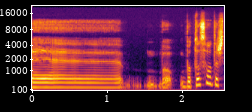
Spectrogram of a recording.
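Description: The speaker here is a woman. Her voice shows ordinary pitch variation. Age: 30s. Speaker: podcast co-host. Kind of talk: casual chat. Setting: remote recording from her workplace.

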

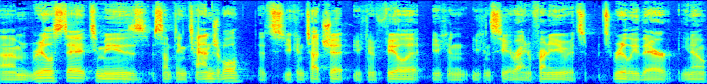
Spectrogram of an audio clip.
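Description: Fairly quick, nearly pause-free male speech in a Californian accent, very deep and low, with vocal fry and fairly even intonation. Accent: Californian American. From California, US. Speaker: restaurant founder. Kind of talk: casual interview.

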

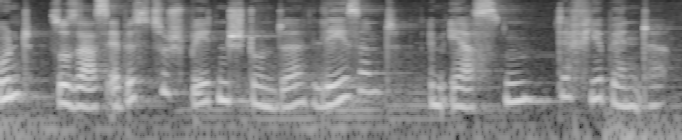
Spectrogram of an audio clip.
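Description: A woman with a fairly high pitch talks in an animated tone with ordinary pitch variation and hardly any pauses, over noticeable background noise. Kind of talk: casual chat, then literary audiobook reading. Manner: animated, laughs a lot in chat; in the reading steady, measured, narrating.

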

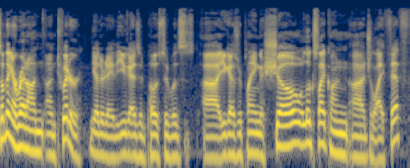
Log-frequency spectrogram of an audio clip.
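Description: A man's medium-pitched voice, fairly quick in pace, with lively intonation. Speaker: podcast host. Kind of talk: casual interview. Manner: animated.

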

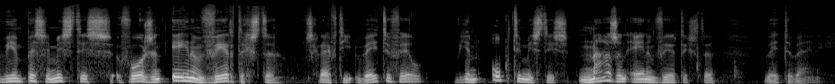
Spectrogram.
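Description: Very slowly and with lively intonation, a man speaks at a medium pitch in a dry, close sound with no echo on a very clean recording with a silent background. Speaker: radio host. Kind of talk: interview; scripted narration.

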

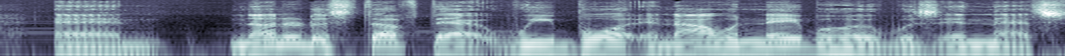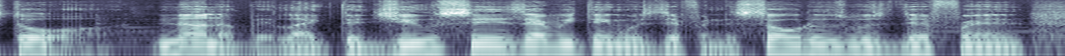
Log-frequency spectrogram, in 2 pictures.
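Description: A man with a Brooklyn accent talks fairly quickly at a medium pitch, with hardly any pauses. His intonation is lively, and music plays in the background. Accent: New York, Brooklyn. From Brooklyn, New York (Crown Heights). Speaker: podcast host and DJ. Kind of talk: casual chat. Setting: studio.

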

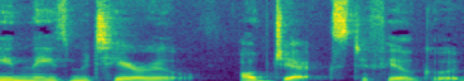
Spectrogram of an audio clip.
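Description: A woman speaks at a fairly high pitch. Vocal fry runs through her voice. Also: slightly mellow tone.

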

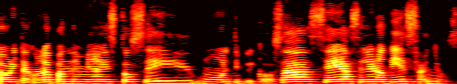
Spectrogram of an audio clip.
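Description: A woman speaks slowly-ish in an ordinary speaking voice, fairly high in pitch with fairly even intonation. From Mexico, Cuautla (Morelos). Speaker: fashion designer. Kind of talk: interview.

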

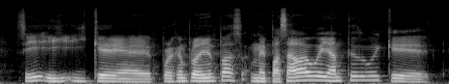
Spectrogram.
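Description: With a Mexican accent, a man speaks at a fairly slow pace in a fairly high pitch. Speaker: podcast host. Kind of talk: casual chat.

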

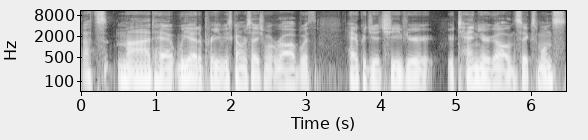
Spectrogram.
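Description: A man with a normal speaking voice talks at a moderate pace, fairly low in pitch and with fairly even intonation. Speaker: podcast co-host. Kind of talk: casual podcast chat.

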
